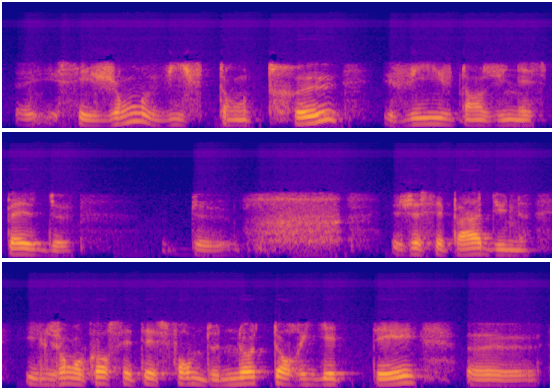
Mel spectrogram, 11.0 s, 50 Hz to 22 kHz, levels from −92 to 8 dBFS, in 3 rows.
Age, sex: 60-79, male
